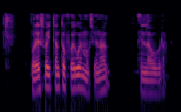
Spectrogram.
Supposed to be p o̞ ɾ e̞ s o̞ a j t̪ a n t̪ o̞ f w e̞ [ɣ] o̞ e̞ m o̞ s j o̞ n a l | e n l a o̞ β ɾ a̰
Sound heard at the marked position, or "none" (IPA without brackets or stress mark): ɣ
